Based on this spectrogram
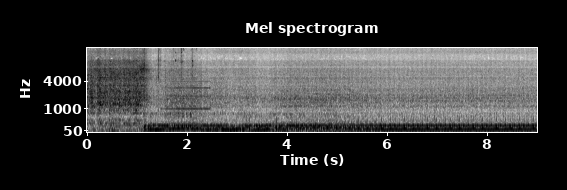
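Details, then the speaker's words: Mercury Grand Marquis 4.6L V8 after replacing leaking intake manifold, first start after priming: brief crank, catches and settles into smooth steady idle with even low rumble; separate noise is a bad blend door actuator; normal idle. "Let it run, get up to operating temperature. Uh check for any leaks. And we'll see what we got. Man, that thing purring LIKE A KITTEN."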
